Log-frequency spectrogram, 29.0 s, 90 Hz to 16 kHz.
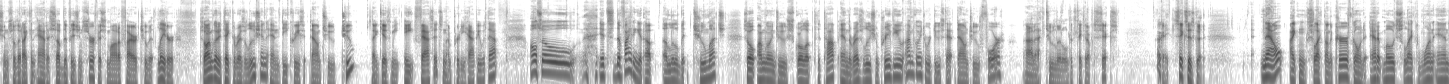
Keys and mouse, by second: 5.7 click, 7.0-7.3 middle drag, 9.2-9.7 middle drag, 11.0-11.4 shift+middle drag, 11.5-11.8 middle drag, 13.5 middle click, 18.0-19.8 drag, 20.9 click, 25.2 KP_7, 26.3 click, 26.9 Tab, 28.0 click.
